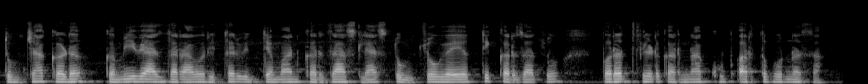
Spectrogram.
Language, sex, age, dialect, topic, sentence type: Marathi, male, 18-24, Southern Konkan, banking, statement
